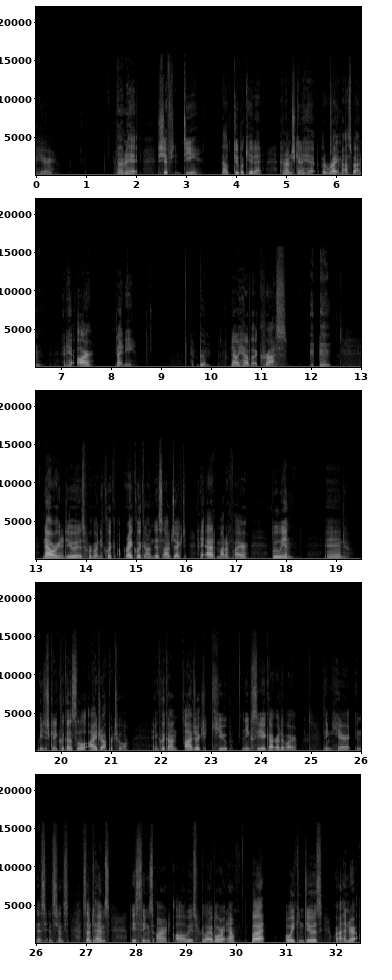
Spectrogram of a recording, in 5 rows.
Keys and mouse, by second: 0.2 s, 3.0 shift+d, 7.4 r, 10.2 Tab, 10.7-13.4 middle drag, 13.6 middle click, 13.7 middle click, 14.1 right click, 16.2 click, 20.7-22.6 drag, 24.0-26.7 middle drag.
